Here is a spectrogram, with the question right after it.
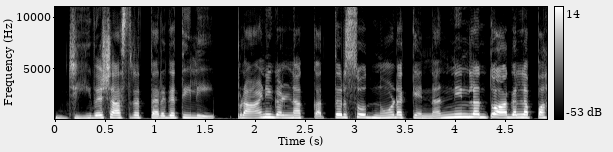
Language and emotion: Kannada, disgusted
